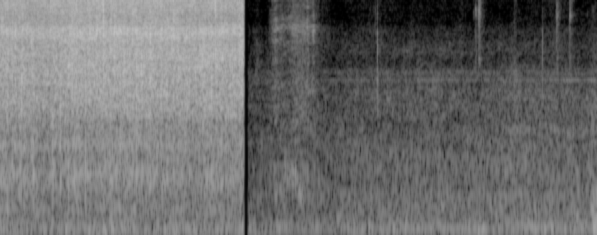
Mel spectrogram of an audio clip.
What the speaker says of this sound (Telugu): అదే ఆయిల్లో పుదీనా వేసుకోవాలి. వేసుకొని ఫ్రై చేసుకోవాలి.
